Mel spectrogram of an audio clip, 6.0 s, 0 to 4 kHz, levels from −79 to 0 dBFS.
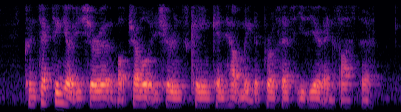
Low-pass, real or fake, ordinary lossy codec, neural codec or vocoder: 3.6 kHz; real; none; none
